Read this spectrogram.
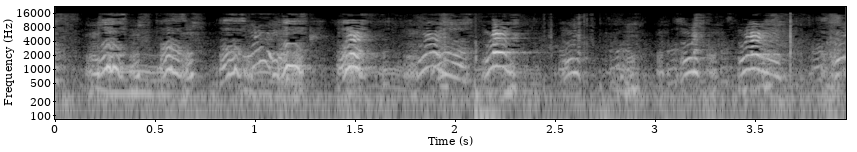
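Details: Three-week-old American Bully puppies in the United Kingdom whining and squealing: a rapid string of short, arched, whistled whimpers, rising then falling, overlapping from several pups with barely a pause.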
